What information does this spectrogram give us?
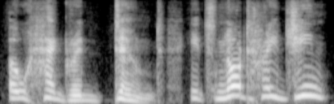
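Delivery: put-on high, protesting girl voice; object, scandalised; Hermione protesting. A narrator's reading.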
